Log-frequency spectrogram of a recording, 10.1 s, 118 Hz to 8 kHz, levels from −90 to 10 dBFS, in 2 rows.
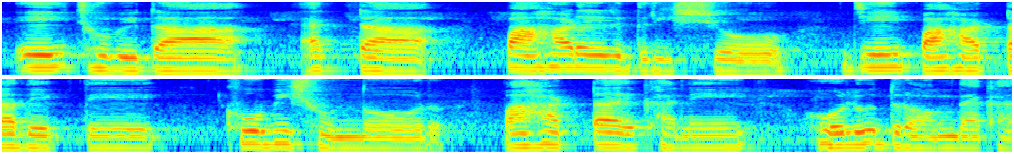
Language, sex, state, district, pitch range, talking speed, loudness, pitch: Bengali, female, West Bengal, Jhargram, 150-185 Hz, 85 wpm, -19 LUFS, 165 Hz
